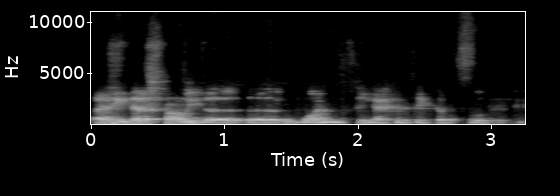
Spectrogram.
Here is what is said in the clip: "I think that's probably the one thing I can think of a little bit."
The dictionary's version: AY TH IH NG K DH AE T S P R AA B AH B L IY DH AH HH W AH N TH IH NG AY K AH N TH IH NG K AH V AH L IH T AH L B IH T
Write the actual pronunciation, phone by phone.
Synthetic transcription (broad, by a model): AY TH IH NG K DH AE T S P R AA B AH B L IY DH AH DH W AH N TH IH NG AY K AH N TH IH NG K AH V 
